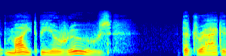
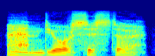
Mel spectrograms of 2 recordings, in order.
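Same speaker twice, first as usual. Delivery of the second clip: somber knight; 5 semitones lower, slower than usual. Acted.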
